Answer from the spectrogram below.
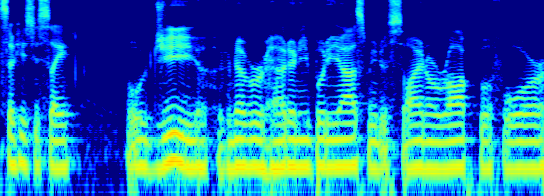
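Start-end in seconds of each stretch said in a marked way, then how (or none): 1.3-5.5 deadpan, flat, unexcited monotone, totally unmoved. Retelling a hockey player's reply to an odd autograph request: imitating a monotone Mark Stone. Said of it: "he's always the same sort of monotone character".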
